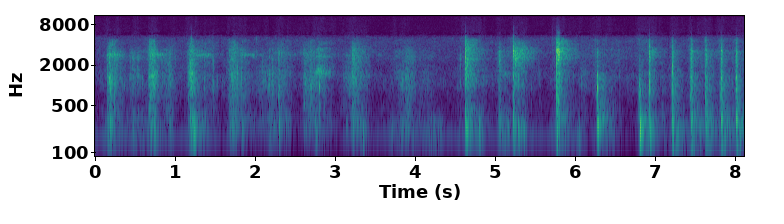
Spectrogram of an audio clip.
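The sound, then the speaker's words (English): A Texas Ranger knocks sharply on the front door of a house, irregular at first and then coming in quicker, louder bursts toward the end, over a faint low hum with no one speaking. “You go around the back way, and I'll go in through the front. Wait till you hear me knock.”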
